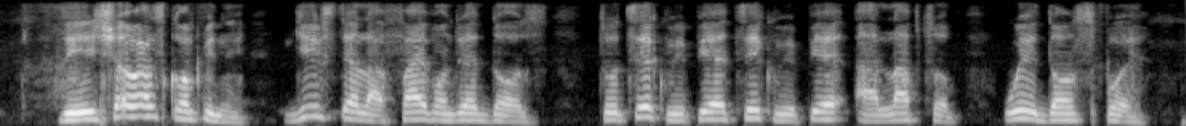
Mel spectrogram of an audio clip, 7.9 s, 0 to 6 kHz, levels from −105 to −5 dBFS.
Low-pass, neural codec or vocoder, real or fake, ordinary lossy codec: 5.4 kHz; none; real; none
